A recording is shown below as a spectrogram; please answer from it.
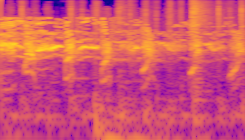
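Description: Laughter, a quick string of short rising snickers about three a second, over background music.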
